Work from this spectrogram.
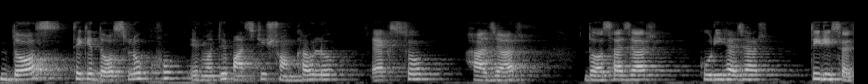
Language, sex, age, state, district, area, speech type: Bengali, female, 30-45, West Bengal, Paschim Medinipur, rural, spontaneous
